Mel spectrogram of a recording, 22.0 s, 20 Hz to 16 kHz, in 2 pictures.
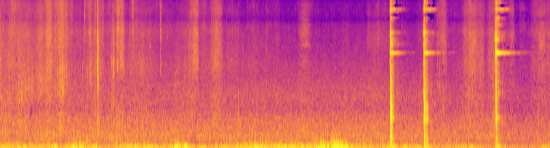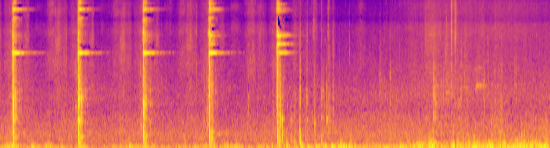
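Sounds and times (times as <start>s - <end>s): metal hammer striking metal: 7.8s - 8.9s, 9.9s - 10.4s, 11.2s - 11.7s, 12.6s - 13.0s, 13.8s - 14.3s, 15.2s - 15.7s, 16.6s - 17.0s.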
